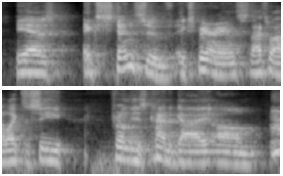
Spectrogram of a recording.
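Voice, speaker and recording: Amid noticeable background noise and audible room echo, a man speaks with an American accent at a fairly slow pace, medium pitch, and ordinary pitch variation. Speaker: sports podcast co-host. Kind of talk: casual sports chat. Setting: live stream. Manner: halting, many repeats.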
